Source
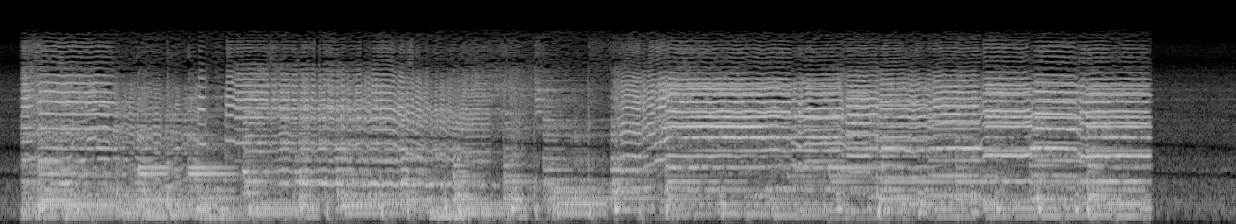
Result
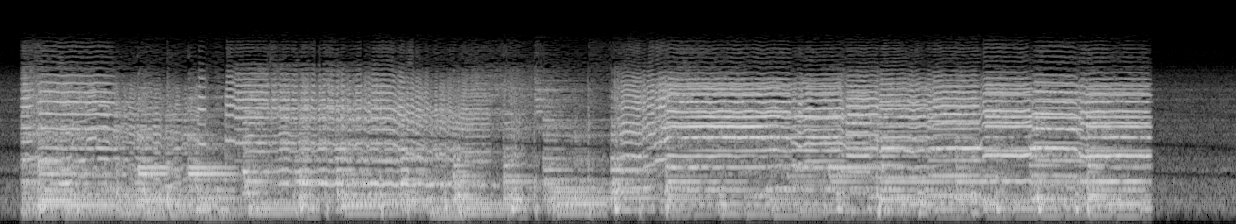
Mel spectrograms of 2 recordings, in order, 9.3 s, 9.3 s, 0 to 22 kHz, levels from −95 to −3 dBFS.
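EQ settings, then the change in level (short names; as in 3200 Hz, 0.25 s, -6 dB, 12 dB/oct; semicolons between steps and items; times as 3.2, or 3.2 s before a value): BPF 200–6700 Hz; high shelf 3900 Hz -7.5 dB; +8.0 dB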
